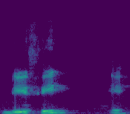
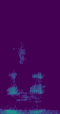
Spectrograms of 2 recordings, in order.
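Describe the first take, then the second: First: BCA stretched very slowly, rising at the end; drawn out slowly. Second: Said in the usual way. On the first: Shown as a demonstration. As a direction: draw out BCA slowly for emphasis.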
